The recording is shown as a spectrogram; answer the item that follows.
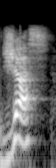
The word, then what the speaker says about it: just: sound uh gets removed so she says just but you don't hear that t she said not the sex part just the stuff leading up to it so even when i said it right there you don't don't hear that t at the end of the word and then she even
